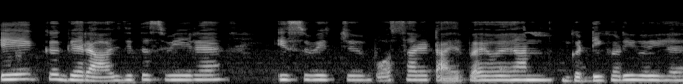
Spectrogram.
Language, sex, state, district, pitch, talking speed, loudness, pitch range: Punjabi, female, Punjab, Kapurthala, 205 Hz, 160 wpm, -18 LUFS, 195-215 Hz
